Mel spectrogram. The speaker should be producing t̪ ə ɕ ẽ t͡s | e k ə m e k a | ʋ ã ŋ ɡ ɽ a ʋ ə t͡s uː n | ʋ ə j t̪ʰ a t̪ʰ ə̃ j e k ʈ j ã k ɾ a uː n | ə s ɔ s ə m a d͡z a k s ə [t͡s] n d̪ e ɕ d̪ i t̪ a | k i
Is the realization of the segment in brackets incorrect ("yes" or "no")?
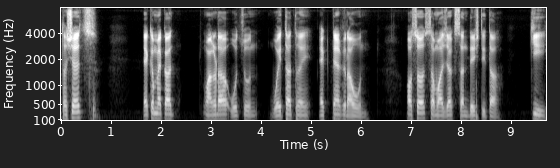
yes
